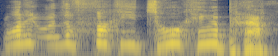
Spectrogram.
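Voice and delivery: exasperated disbelief; exasperated rant. Real, not acted. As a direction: vent the annoyance. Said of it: "I was so annoyed".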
